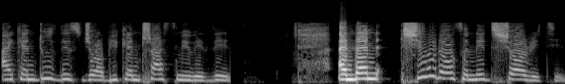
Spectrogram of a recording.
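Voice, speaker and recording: This woman speaks with a Kenyan accent at a fairly high pitch. Her pace is fairly slow. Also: ordinary pitch variation. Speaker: lawyer. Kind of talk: tutorial. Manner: casual explanatory.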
